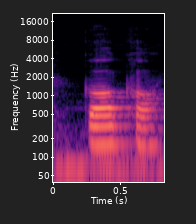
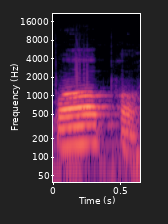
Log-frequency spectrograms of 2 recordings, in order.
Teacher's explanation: स्वर तंत्रियों में कंपन नहीं होता है। वाइब्रेशन नहीं होता है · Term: अघोष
